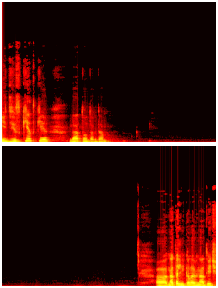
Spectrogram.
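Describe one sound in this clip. A middle-aged woman speaks calmly through a microphone in an online call, pausing between phrases.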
